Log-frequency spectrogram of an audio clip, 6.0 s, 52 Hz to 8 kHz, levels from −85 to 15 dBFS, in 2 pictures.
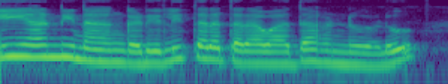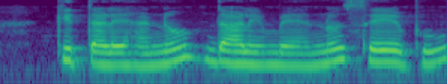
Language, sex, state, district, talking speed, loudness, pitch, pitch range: Kannada, female, Karnataka, Belgaum, 100 wpm, -16 LUFS, 195 Hz, 180-225 Hz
